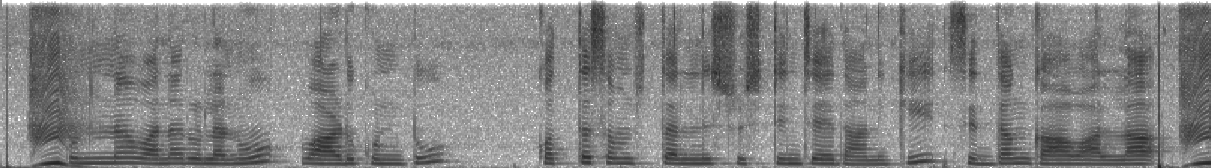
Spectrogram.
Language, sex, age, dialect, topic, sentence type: Telugu, female, 18-24, Southern, banking, statement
